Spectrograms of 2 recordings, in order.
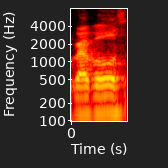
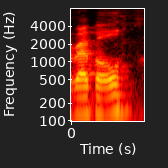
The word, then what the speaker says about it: rebel: who rebels is a rebel right it is a lot so it's an example of a pronunciation difference because there's rebel and rebel one is the noun and one is the verb but it's still a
